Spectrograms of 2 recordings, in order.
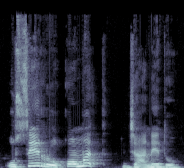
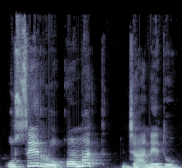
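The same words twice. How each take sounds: First: The pause comes after मत. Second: The same.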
